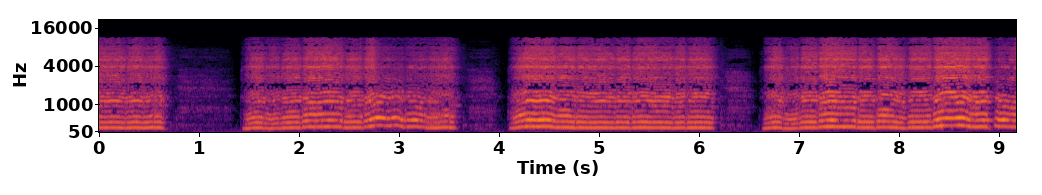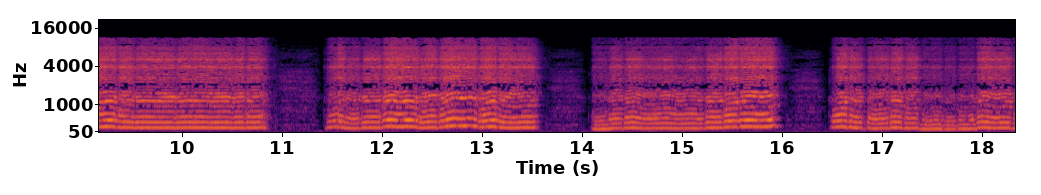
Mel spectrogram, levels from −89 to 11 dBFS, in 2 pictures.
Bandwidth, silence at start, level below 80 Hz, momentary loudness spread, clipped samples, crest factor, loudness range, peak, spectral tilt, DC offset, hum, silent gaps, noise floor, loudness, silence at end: 11.5 kHz; 0 s; -64 dBFS; 10 LU; under 0.1%; 18 dB; 4 LU; -6 dBFS; -3 dB/octave; under 0.1%; none; none; -53 dBFS; -22 LUFS; 0 s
